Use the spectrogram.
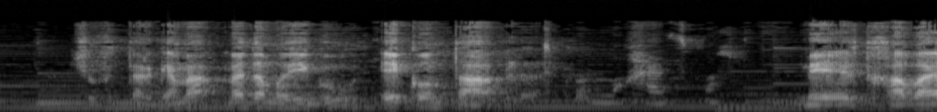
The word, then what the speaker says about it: comptable: Madame Rigou est comptable. ناخد بالنا من البي لا تنطق.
